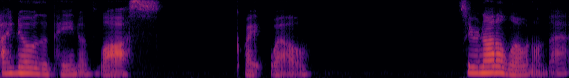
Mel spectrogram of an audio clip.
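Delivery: close, soft, hushed half-whisper. Playing Tawny, scooting closer to share something vulnerable, half-whispering. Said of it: "she's just going to whisper".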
